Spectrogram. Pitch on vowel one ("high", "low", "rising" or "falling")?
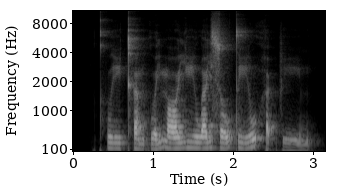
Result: low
